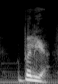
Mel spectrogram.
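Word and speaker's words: Up Helly Aa: Bueno, la idea era, des de l'altra vegada de l'estiu, que ens van parlar, que l'hivern feien una festa, nosaltres en diríem Up, Heli, Ha. – Però ells... – Ells diuen, Upelia. I quan parlaves, deies, ho pronunciaven superràpid i així.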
